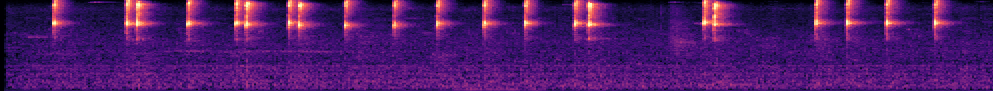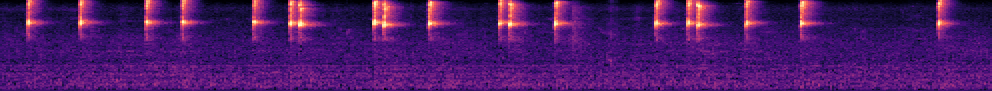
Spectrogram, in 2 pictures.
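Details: Squirrel at mango and litchi trees, which it visits as soon as fruit sets. It gives a long series of sharp, dry, high clicking chips, sometimes doubled, roughly two per second, over quiet background hiss.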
